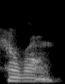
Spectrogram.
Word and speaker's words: Haerang: hair on me and how you pronounce it is like something you would say on a bad hair day when your hair does not look right instead it looks wrong hair wrong it's korean for together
